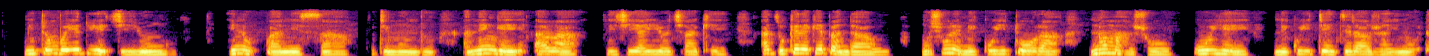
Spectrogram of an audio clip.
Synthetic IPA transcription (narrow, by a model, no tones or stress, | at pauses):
mito̞mbo̞je̞ɗuje̞t͡ʃijuŋɡu | ino̞kwanisa | kutimuntʰu | ane̞ŋɡe̞aʋa | ne̞t͡ʃijaijo̞t͡ʃakʰe̞ | ad͡zo̞ke̞ɾe̞ke̞pandawu | muʃure̞me̞kuito̞ɾa | no̞maʐo̞ | uje̞ | ne̞kuite̞d͡zeɾaʐaino̞ɗa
